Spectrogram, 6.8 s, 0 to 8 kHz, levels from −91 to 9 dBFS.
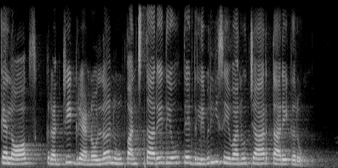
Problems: none marked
